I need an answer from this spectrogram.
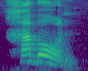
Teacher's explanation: Jabón é uma aguda, porque tem a última sílaba tônica, e leva acento, porque é uma aguda terminada em N.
